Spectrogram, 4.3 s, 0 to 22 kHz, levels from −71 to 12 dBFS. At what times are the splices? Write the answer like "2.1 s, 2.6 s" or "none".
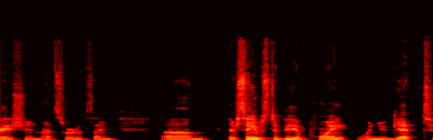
2.2 s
